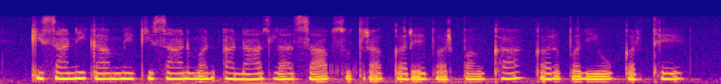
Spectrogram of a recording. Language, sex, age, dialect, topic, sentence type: Chhattisgarhi, female, 18-24, Northern/Bhandar, agriculture, statement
